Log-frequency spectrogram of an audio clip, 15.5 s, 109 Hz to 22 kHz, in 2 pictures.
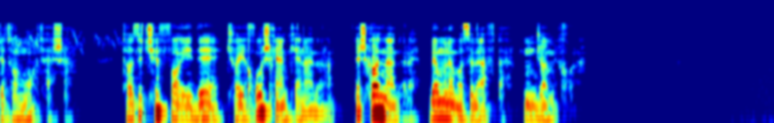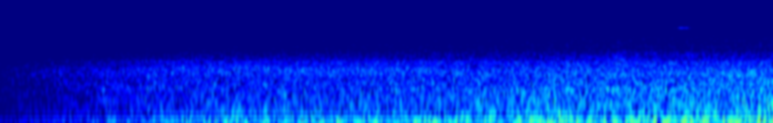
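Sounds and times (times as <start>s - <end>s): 
speech: 0.0s - 5.8s
city traffic jam at the Hafez and Vali-Asr intersection: 8.2s - 15.4s.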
